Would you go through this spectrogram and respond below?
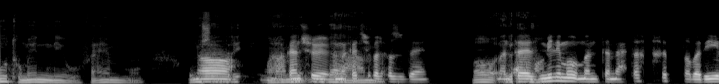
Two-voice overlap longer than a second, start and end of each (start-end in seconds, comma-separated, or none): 2.0-3.9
